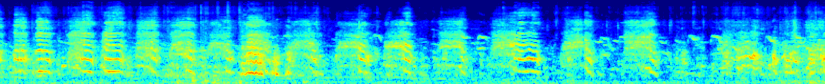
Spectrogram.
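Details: A flock of KUB village chickens raised in Aceh Besar fills the air with busy, rapid high-pitched cheeping and clucking in surging waves, some calls louder and sharper than others.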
